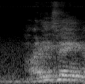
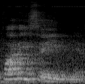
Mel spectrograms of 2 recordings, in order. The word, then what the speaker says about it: 바리새인: 그래서 우리나라 지금 뭐 아까 얘기했습니다만은 바리새인 할 때 파리세이거든요. 그 파가 대파, 쪽파 할 때 그 파가 아니라 F 발음의 파거든요. 그래서 파리새인이에요, 사실.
